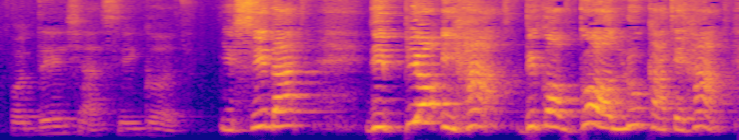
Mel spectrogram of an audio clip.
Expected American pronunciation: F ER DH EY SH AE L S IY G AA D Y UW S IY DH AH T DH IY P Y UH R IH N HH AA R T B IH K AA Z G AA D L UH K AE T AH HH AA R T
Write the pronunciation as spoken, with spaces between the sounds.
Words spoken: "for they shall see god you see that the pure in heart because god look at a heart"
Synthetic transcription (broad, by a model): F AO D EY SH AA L S IY G AA D Y UW S IY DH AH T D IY P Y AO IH HH AA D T B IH K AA S G AA D L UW K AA T AH HH AA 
